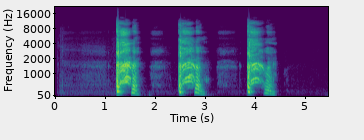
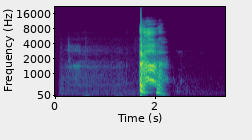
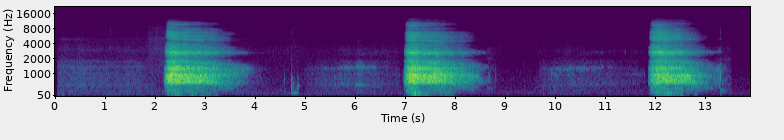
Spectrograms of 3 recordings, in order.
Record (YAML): three_cough_length: 5.5 s
three_cough_amplitude: 32767
three_cough_signal_mean_std_ratio: 0.35
cough_length: 3.4 s
cough_amplitude: 32768
cough_signal_mean_std_ratio: 0.24
exhalation_length: 13.9 s
exhalation_amplitude: 24731
exhalation_signal_mean_std_ratio: 0.37
survey_phase: beta (2021-08-13 to 2022-03-07)
age: 18-44
gender: Male
wearing_mask: 'No'
symptom_none: true
smoker_status: Never smoked
respiratory_condition_asthma: false
respiratory_condition_other: false
recruitment_source: REACT
submission_delay: 4 days
covid_test_result: Negative
covid_test_method: RT-qPCR
influenza_a_test_result: Negative
influenza_b_test_result: Negative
